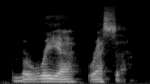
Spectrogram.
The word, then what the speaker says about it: Ressa: I want to get the pronunciation correct. Maria Ressa, R-E-S-S-A.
